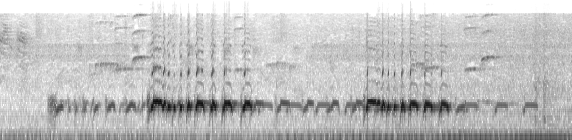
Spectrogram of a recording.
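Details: Local zebra dove calling a rival: two loud bursts of rapid, rolling cooing notes, each followed by a trailing series of softer hooked coos. Faint higher chirps from other birds sound in the background.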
